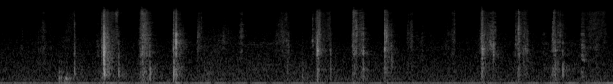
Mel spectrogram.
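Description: A deck of tarot cards shuffled by hand: a string of about a dozen crisp, irregular card snaps and slaps.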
